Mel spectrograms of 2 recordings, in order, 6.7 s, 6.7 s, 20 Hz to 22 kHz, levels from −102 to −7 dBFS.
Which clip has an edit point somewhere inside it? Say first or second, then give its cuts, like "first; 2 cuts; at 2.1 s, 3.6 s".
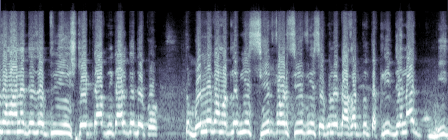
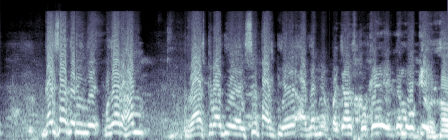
second; 1 cut; at 4.9 s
